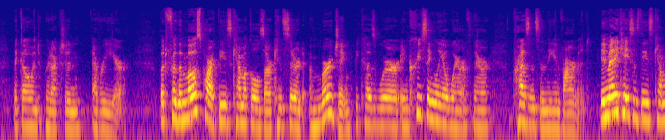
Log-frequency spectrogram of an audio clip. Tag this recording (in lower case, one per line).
speech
